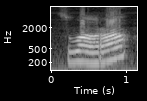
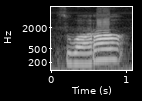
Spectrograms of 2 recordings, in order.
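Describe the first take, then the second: The two takes are said the same way.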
